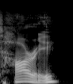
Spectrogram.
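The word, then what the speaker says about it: Harri: So I asked his agent today, and we are, in fact, butchering his name. All three of us have been butchering his name. But what do we know? We got bad advice. – Classic. – So first of all, it's Harry.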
